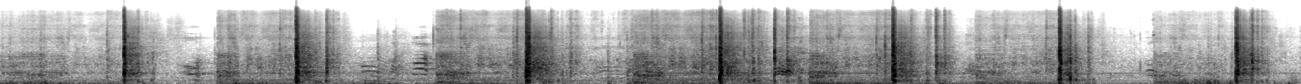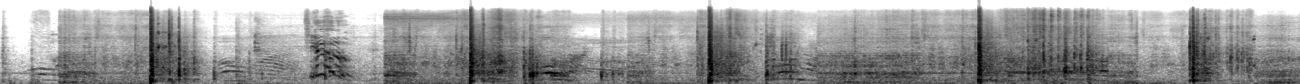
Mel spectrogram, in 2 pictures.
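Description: Skateboard on concrete over repeated trick attempts: a sharp crack every couple of seconds as the tail pops and the board slaps down or clatters away, with wheels rolling on concrete between.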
